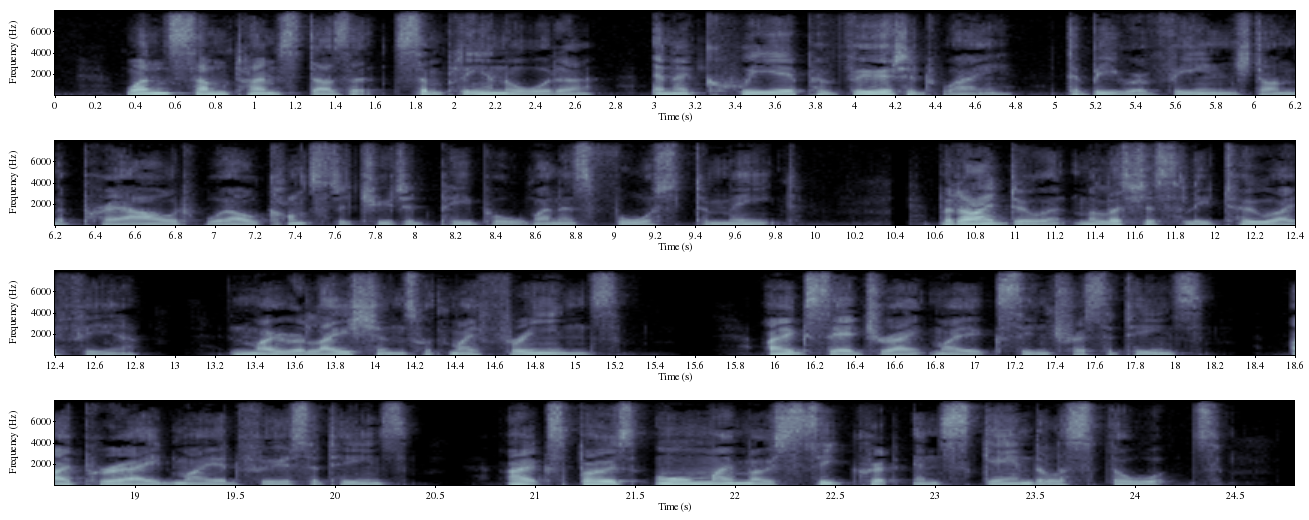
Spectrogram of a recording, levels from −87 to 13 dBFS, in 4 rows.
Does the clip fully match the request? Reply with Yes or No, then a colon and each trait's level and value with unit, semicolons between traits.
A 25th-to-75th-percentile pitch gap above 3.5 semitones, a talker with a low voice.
Yes: average, 4.5 semitones; low, 100 Hz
